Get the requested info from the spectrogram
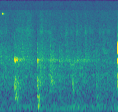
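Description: Chalk tapping faintly on a blackboard while words are written, with two clearer short taps under a second apart.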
